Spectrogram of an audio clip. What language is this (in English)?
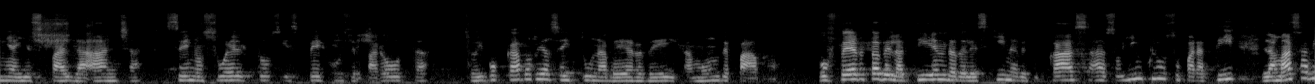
Spanish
